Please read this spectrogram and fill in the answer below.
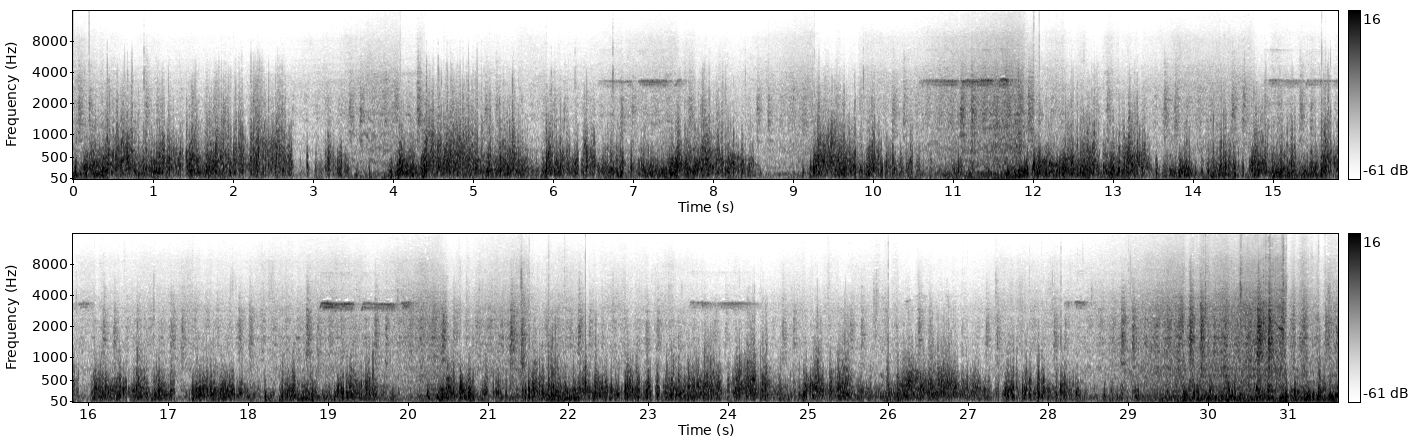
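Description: Gusting wind buffeting the microphone: a heavy, uneven rumble that swells and dips every second or two. A faint short high tone recurs about every four seconds.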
